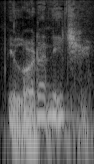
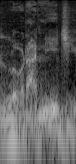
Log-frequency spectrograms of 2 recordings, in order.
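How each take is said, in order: First: It is said in a normal voice. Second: It is said in a deep, manly voice.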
